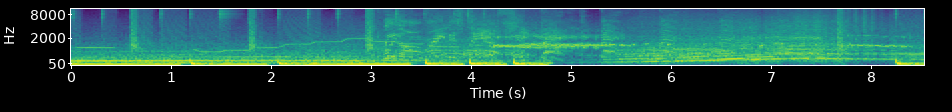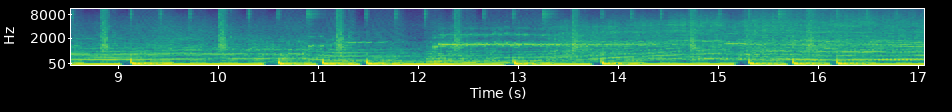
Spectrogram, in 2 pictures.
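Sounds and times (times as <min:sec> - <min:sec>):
car engine revving: 0:00.0 - 0:17.0
hip-hop track with heavy bass: 0:00.0 - 0:17.0
tyre squeal: 0:04.0 - 0:07.0, 0:10.9 - 0:13.6.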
